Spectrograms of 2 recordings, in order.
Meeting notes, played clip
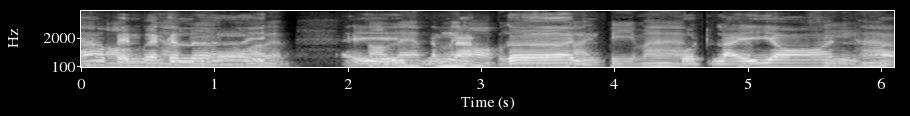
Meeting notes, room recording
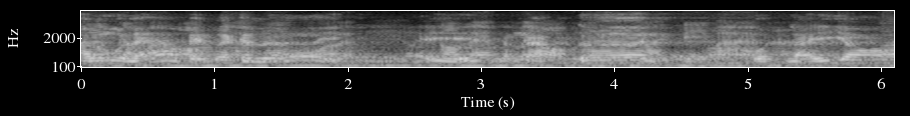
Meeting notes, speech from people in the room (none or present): present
